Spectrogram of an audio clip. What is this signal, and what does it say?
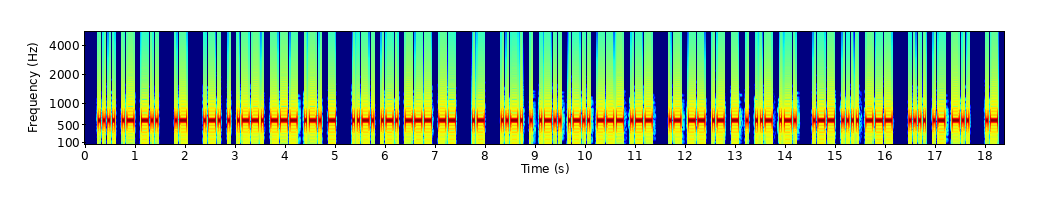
Morse code, heard as a keyed tone, about 25 wpm, 600 Hz. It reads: HAD A REPORT FROM A FELLOW AMATEUR WHO HAD A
